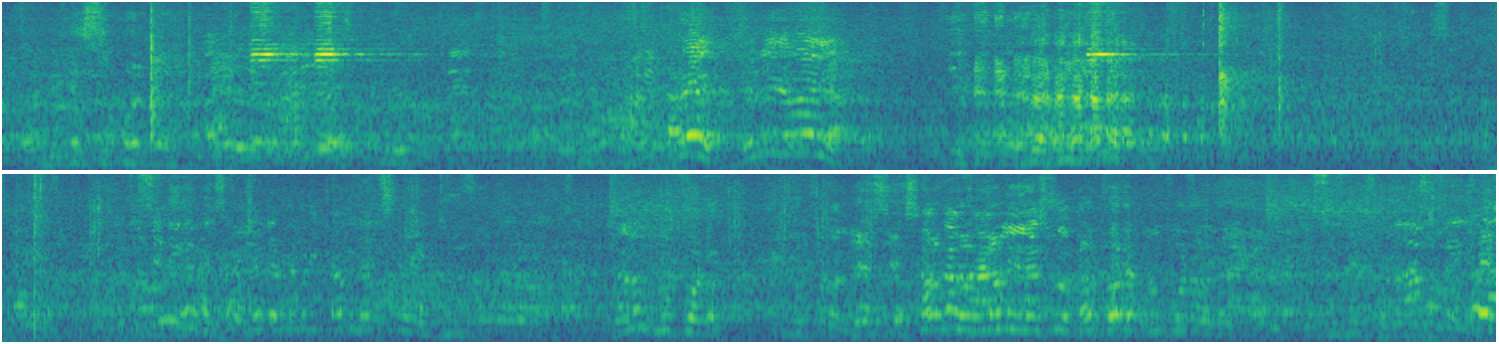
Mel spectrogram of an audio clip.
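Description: Several men talk and laugh together in a crowd.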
